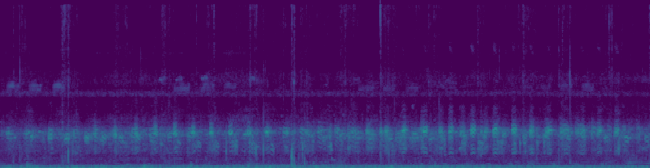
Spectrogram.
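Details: Frogs calling in fields at sunset during the rainy season: a dense chorus of rapid pulsed croaks, roughly three or four per second, over a steady high insect-like hum and low rumbling background.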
